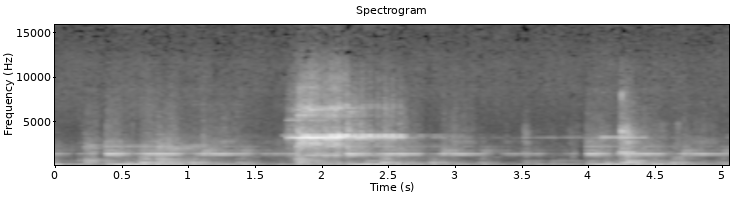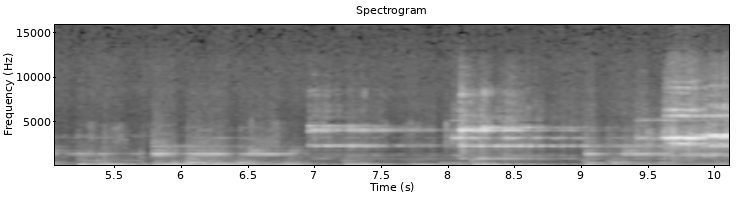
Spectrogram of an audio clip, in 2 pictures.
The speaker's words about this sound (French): C'est d'ailleurs une des gloires de la musique concrète que d'avoir fait un son de violon avec un piston de locomotive et un ronronnement d'avion avec une note de piano.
